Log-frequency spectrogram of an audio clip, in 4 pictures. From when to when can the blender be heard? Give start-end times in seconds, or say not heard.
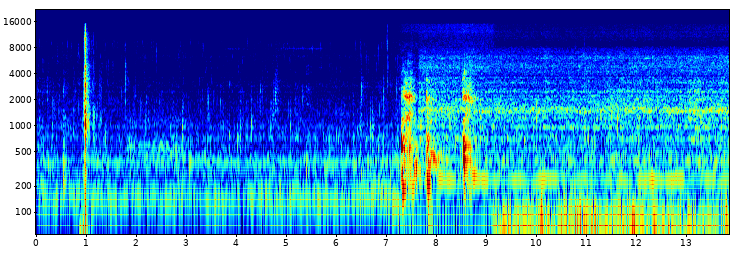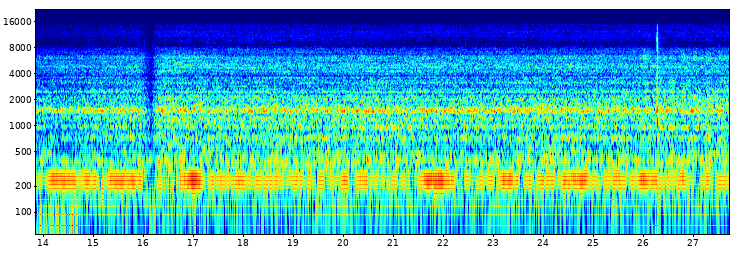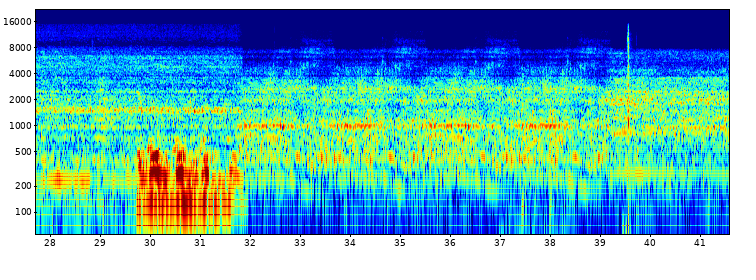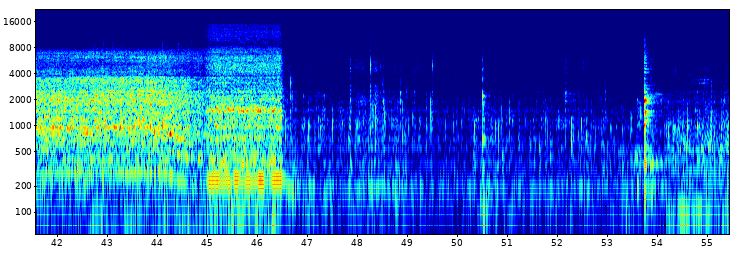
7.6-46.5.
